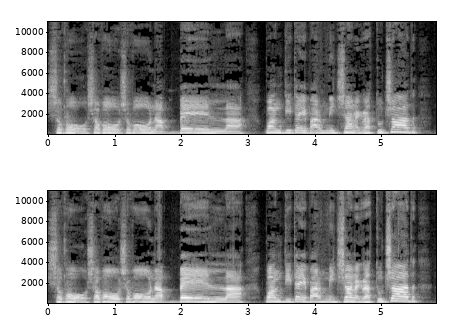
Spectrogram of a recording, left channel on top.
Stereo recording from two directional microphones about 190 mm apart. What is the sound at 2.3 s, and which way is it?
Speech, 55° right (ahead or behind).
